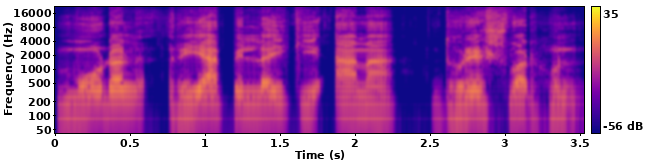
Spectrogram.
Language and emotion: Nepali, neutral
